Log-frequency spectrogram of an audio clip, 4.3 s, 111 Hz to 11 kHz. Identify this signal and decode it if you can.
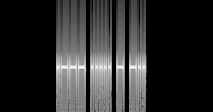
Morse code, heard as a keyed tone, about 27 wpm, 700 Hz. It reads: J5TD
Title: Four Challenging Letter-Number Combinations 28wpm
